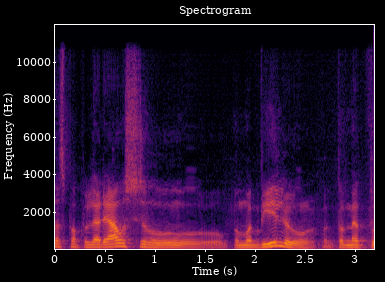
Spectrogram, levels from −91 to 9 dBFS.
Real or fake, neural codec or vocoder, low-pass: fake; codec, 16 kHz in and 24 kHz out, 0.8 kbps, FocalCodec, streaming, 65536 codes; 10.8 kHz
